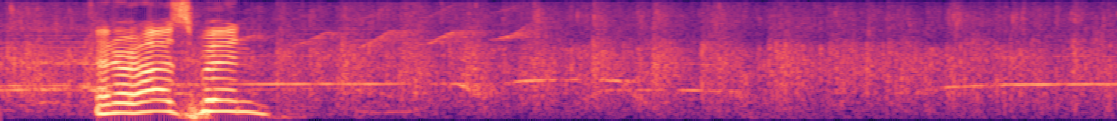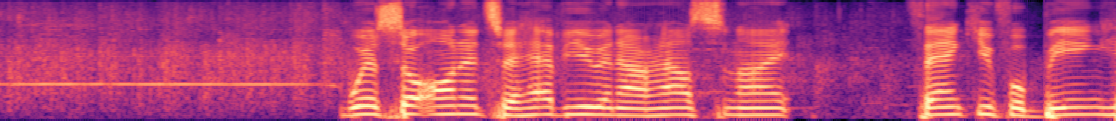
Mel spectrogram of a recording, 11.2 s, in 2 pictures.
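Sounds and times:
audience applause: 0.0s - 11.1s
speech: 0.5s - 1.5s, 7.3s - 9.6s, 10.2s - 11.1s.

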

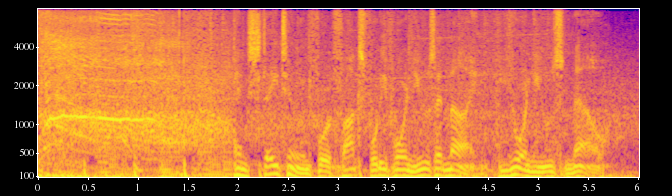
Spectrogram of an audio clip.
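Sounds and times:
crowd cheering: 0.0s - 3.2s
speech: 2.0s - 5.8s.

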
